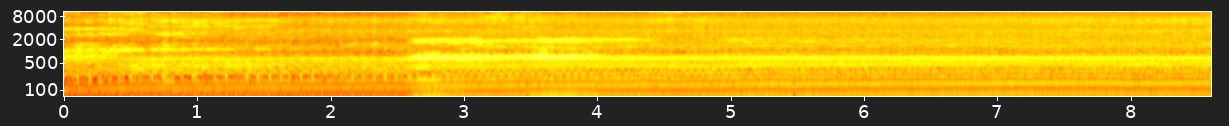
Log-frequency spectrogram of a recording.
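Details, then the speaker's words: Echo PB413H two-stroke backpack blower with new aftermarket carburetor, first start at mid throttle with choke on and primer primed: starts and settles into a steady, even buzz after a throttle blip; runs cleanly. "here we go oh just oh wait a minute that sounds promising give it half let's see"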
